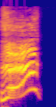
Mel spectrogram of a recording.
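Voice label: Voice attack, Japanese; minalca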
